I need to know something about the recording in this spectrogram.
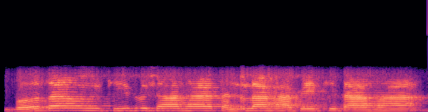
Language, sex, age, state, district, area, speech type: Sanskrit, male, 30-45, Telangana, Medak, rural, conversation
